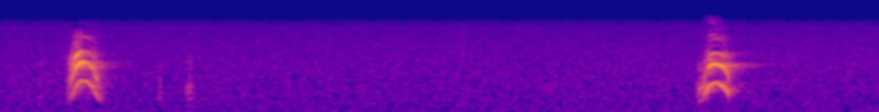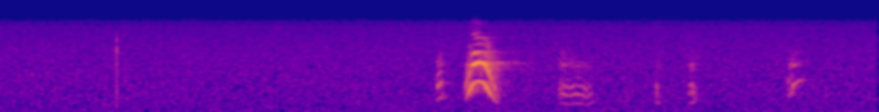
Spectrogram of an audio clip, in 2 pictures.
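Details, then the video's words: Puppy making small noises: three high, squeaky whines spaced about four seconds apart, each followed by faint soft squeaks in an otherwise quiet room. "Puppy making adorable noises"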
